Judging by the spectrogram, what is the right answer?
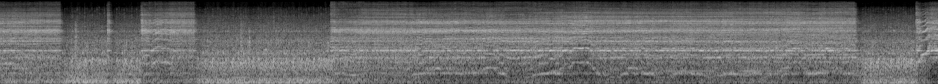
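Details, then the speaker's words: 2023 Ford F-450 at 50,000 miles, microphone at the front end as the truck is lowered onto its wheels while steering: harsh gritty grinding and squeal under load from trashed ball joints on that side. "So I think this pretty much confirms that the ball joints on this side are just trashed. They are noisy with the load."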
